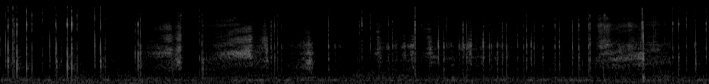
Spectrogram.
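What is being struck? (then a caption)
Aluminum laptop lid. Long nails tap and scratch across the top lid of a closed silver aluminum laptop lying flat. Quick, bright clicks come in an uneven run, mixed with longer scratchy swishes over a faint low hum.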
